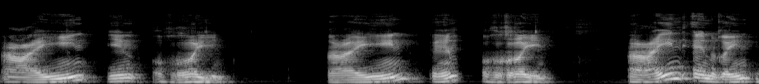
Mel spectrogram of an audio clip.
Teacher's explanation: ain is from the middle of the throat, and rain from the upper throat. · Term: throat letters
